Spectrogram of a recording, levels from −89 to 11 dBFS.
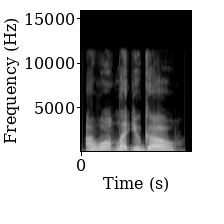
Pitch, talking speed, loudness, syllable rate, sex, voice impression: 240 Hz, 270 wpm, -16 LUFS, 5.4 syllables/s, female, feminine, adult-like, clear, fluent, intellectual, calm, slightly friendly, slightly reassuring, elegant, slightly strict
